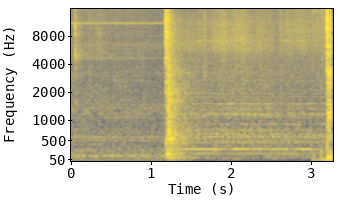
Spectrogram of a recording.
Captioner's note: the machine starts whirring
